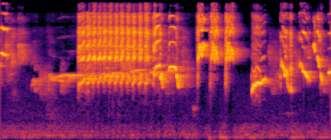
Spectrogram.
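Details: Oriental magpie-robin champion song from the wild, river and forest setting: a thin rising whistle, then a dense run of rapid buzzy repeated notes, followed by sharp varied whistled phrases and quick chips.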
